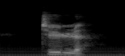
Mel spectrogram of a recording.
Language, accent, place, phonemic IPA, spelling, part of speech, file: French, France, Lyon, /tyl/, tulle, noun, LL-Q150 (fra)-tulle.wav
- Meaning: tulle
